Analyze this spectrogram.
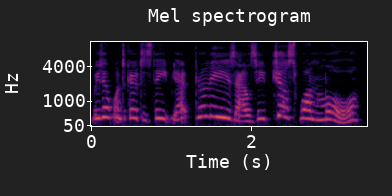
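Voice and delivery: put-on high, loud begging child voices; pleading children. A narrator's reading. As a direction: beg like tired little kids. Orphans beg for story.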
